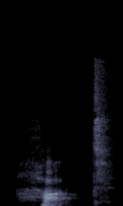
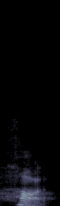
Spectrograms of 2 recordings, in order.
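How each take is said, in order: First: The final T sound is clearly released. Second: The final T sound is dropped. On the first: The speaker calls it wrong. "usually we don't pronounce it hot" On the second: The speaker calls it right. "This T is gone at the end of hot. We'll say hot"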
